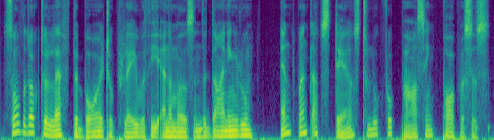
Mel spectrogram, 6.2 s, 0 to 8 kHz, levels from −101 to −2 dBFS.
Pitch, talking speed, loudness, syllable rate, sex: 105 Hz, 225 wpm, -17 LUFS, 5.5 syllables/s, male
